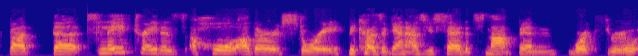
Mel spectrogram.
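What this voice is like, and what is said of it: European accent. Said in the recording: “as you can hear. I have an accent. I come from Europe.”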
